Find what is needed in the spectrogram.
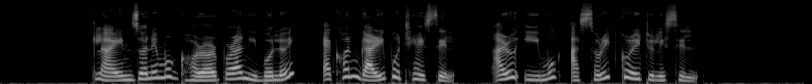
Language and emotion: Assamese, surprised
